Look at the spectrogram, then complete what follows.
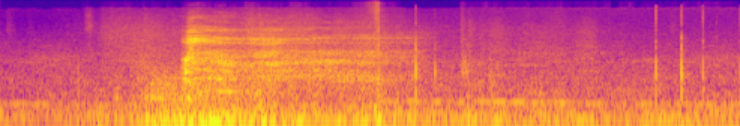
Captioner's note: Fern sighs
